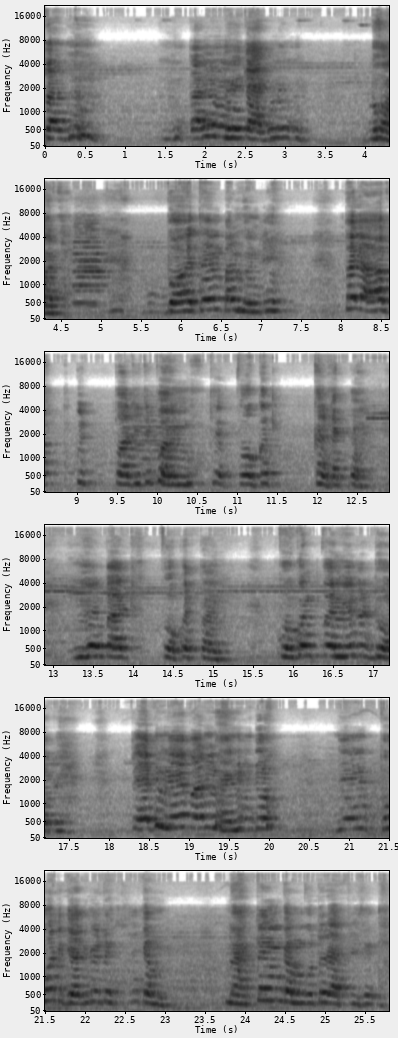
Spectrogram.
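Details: Adult woman with cerebral palsy who speaks with difficulty: dysarthria (cerebral palsy).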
